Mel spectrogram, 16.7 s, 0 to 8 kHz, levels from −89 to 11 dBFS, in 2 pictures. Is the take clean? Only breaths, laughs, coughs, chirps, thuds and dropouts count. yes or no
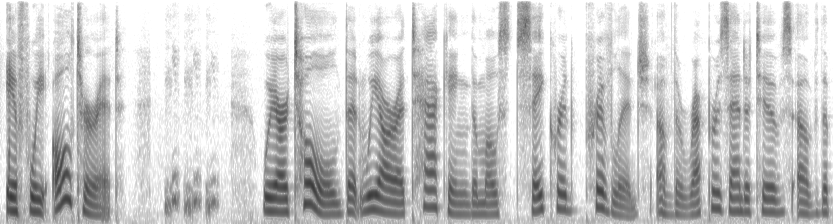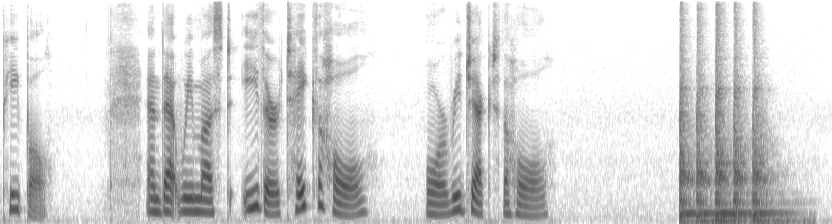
no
